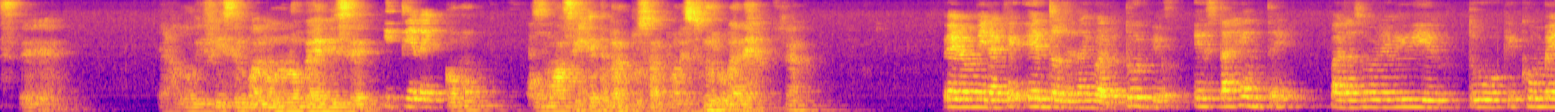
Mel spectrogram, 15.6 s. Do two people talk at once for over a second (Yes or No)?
No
